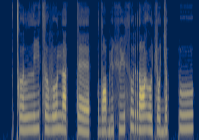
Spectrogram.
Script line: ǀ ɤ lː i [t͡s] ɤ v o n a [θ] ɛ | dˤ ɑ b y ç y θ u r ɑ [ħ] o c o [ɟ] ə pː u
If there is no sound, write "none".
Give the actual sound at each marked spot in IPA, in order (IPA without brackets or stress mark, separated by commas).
t͡s, tː, ɣ, ɟ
